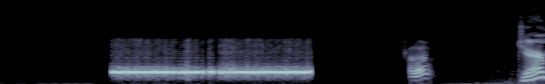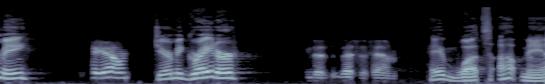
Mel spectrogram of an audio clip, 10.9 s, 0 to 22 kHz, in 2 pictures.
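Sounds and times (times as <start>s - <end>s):
telephone dial tone while placing a call: 1.1s - 3.2s
speech: 5.2s - 5.8s, 6.4s - 7.9s, 8.5s - 10.8s.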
